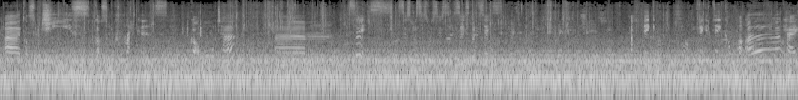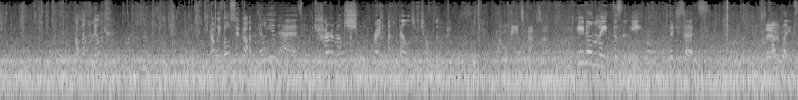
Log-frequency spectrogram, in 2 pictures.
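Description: Steady low drone of an airliner cabin in flight, with passengers' voices in the background and intermittent crinkling clicks of the plastic-wrapped meal tray being handled.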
